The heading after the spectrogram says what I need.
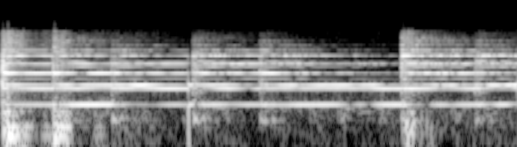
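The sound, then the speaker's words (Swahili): A Catholic church bell in Burundi calls worshippers to Sunday prayer, ringing alone with a series of resonant strikes at uneven intervals, each leaving a long, humming decay. “Kama kawaida ya kila siku ya Jumapili, kengele hiyo ambayo inawatolea wito waumini wa dini Katoliki kuitikia ibada ya sala inaendelea kusikika katika makanisa Katoliki ya maeneo yote ya nchi ya Burund”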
